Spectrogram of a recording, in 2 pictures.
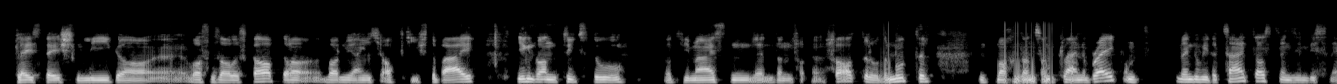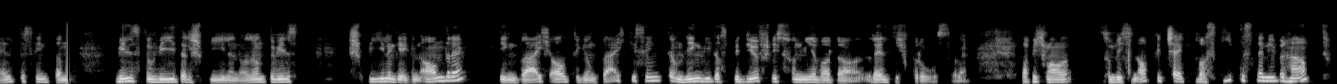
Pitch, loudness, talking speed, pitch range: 115 Hz, -17 LUFS, 180 wpm, 105-130 Hz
